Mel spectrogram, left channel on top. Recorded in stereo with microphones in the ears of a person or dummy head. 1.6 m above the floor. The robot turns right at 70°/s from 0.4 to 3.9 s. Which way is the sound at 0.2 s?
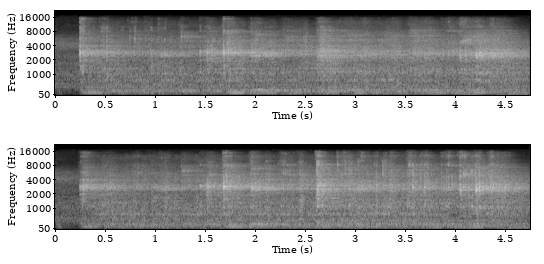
70° left (ahead or behind).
